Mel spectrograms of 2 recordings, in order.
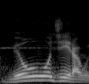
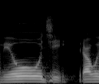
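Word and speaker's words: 名字: 마지막으로 이제 명자, 묘지라고 읽는데요. 이 장음이죠. 묘지라고 읽는데 이거는 이제 그 12세기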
